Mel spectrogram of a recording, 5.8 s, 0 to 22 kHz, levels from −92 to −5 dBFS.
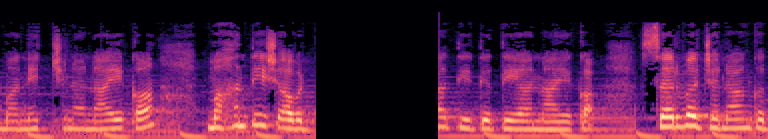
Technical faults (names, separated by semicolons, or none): playback stall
